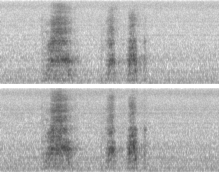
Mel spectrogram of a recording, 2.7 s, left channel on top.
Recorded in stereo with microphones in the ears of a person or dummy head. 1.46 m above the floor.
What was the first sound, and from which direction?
Writing, 10° right (ahead or behind).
